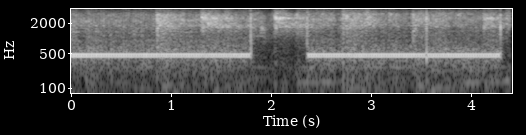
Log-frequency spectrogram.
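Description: A telephone gives a steady single-pitched dial tone while a call is being placed. The tone cuts out briefly with a click, then resumes and holds until the end.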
